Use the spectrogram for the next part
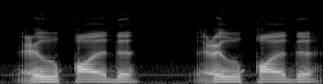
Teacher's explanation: Sama juga seperti huruf qaf dan huruf ba tadi, dal jangan sampai ada seperti huruf hamzah di ujungnya ketika kita mengqalqalahkan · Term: berqalqalah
